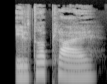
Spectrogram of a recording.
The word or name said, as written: ældrepleje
